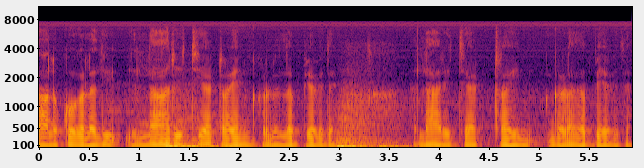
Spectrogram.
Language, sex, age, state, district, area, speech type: Kannada, male, 18-30, Karnataka, Chikkamagaluru, rural, spontaneous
